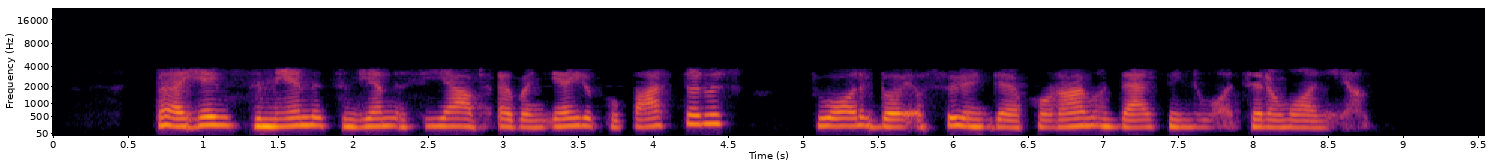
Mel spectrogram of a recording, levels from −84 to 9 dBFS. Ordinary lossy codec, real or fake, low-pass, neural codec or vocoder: MP3, 24 kbps; fake; 3.6 kHz; codec, 16 kHz, 0.5 kbps, FunCodec, trained on LibriTTS, 25 frames a second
